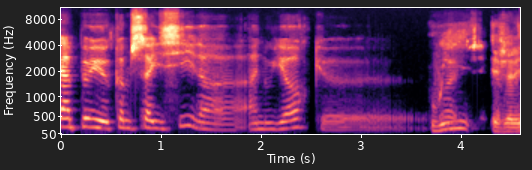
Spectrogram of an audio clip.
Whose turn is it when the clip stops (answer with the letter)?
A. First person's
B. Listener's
B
